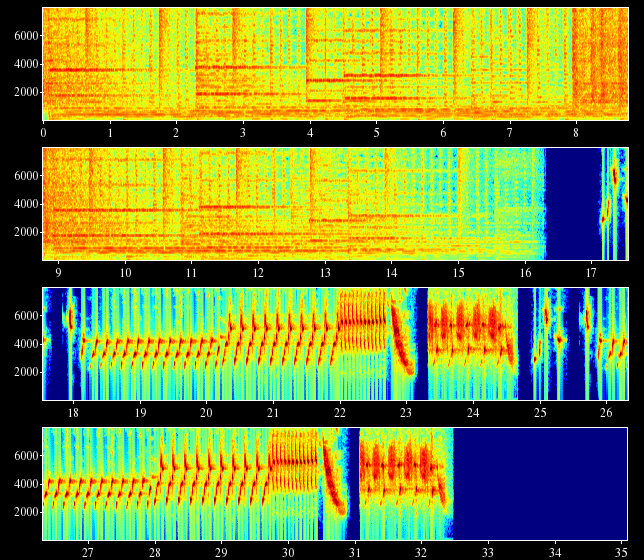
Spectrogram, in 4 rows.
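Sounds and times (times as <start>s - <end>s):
songbird trilling: 17.2s - 32.5s.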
